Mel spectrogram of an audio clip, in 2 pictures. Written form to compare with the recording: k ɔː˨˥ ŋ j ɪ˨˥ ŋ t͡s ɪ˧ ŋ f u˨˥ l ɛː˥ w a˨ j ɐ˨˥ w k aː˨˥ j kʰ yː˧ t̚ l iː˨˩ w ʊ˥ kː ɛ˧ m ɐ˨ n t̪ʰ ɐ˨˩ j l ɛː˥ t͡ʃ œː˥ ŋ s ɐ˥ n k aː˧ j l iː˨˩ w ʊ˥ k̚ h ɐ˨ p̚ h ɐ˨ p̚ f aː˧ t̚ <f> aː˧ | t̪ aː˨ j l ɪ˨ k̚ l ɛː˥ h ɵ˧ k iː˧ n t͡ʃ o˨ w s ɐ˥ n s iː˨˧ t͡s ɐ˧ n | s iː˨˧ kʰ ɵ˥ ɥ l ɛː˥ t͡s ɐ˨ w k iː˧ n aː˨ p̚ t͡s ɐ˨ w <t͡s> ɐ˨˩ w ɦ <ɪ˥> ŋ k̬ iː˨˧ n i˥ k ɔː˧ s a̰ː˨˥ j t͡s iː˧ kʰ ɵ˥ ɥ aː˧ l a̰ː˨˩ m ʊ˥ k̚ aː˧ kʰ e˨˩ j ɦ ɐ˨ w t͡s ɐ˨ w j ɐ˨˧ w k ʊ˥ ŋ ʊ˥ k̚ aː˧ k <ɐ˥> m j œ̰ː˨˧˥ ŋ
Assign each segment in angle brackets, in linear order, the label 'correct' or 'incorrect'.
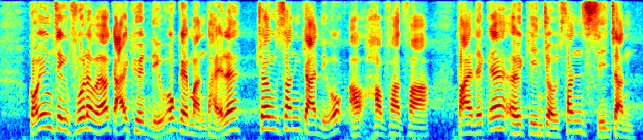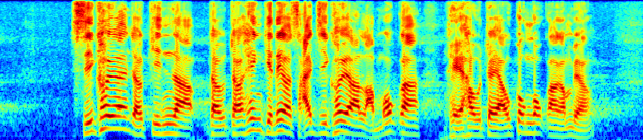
correct, correct, correct, incorrect

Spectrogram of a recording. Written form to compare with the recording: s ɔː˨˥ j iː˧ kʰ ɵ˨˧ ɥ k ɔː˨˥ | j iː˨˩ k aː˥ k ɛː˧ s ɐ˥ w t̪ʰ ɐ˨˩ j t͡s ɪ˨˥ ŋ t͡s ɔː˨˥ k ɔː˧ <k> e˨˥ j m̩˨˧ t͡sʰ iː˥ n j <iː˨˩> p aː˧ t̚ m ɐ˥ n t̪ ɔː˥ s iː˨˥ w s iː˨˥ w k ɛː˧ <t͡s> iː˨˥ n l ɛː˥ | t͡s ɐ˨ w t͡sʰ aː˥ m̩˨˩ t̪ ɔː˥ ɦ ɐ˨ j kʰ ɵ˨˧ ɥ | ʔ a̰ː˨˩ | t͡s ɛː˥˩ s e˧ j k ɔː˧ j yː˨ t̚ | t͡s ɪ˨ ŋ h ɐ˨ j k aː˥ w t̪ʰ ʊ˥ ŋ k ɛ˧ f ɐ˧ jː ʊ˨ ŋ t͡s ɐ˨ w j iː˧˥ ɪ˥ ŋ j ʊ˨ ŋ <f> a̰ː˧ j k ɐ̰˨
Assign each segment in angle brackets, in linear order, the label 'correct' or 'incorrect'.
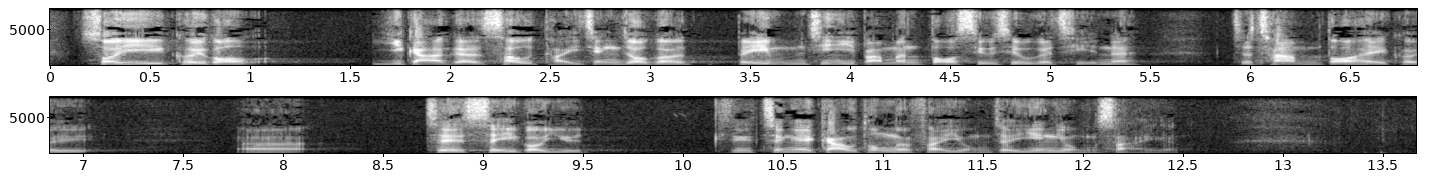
incorrect, correct, incorrect, incorrect

